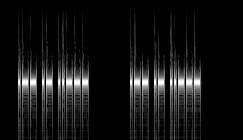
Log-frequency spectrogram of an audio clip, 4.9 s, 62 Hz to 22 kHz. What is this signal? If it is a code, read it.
Morse code, heard as a keyed tone, about 30 wpm, 700 Hz. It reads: WA2 WA2
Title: USA Call Sign Prefixes - Repeated 2x - 30wpm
